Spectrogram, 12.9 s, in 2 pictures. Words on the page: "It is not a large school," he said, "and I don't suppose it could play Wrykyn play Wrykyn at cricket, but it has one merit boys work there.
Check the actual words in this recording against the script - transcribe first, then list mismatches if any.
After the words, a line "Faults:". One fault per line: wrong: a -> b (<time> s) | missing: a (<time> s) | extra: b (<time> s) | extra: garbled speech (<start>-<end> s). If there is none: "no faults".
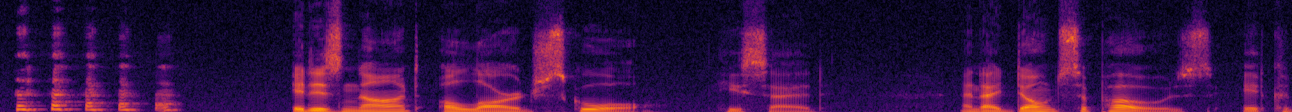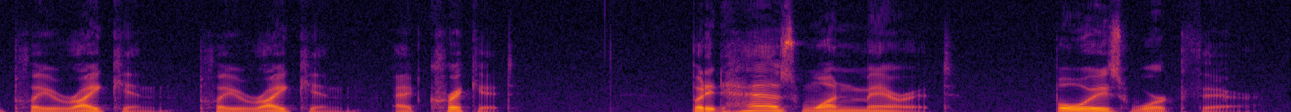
"It is not a large school," he said, "and I don't suppose it could play Wrykyn play Wrykyn at cricket, but it has one merit boys work there.
Faults:
no faults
